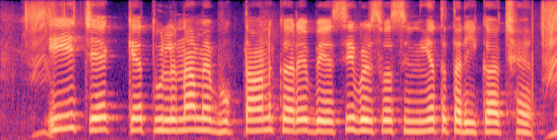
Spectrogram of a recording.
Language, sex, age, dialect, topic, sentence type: Maithili, female, 18-24, Bajjika, banking, statement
